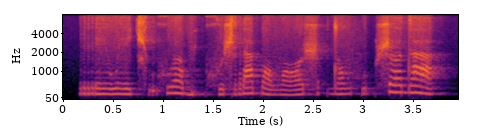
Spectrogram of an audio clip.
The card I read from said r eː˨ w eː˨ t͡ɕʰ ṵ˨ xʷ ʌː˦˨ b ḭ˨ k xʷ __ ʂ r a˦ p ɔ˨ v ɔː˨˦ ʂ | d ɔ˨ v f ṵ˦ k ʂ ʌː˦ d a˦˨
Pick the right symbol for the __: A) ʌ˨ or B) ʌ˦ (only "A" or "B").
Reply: A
